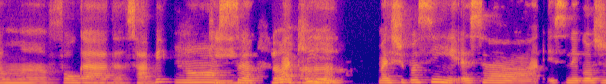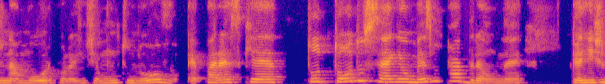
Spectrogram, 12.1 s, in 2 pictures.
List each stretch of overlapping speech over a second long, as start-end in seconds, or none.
1.7-3.3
